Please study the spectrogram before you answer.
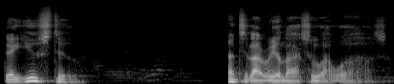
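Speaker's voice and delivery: low, soft earnest delivery; subdued, measured preacher; quiet pastoral counsel. Real, not acted. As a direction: drop right down and counsel them gently. Drops to quiet counsel after shouting.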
